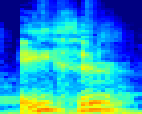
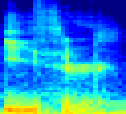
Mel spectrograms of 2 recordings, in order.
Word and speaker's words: Aether: It seems that people pronounce it both Aether and Ether.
